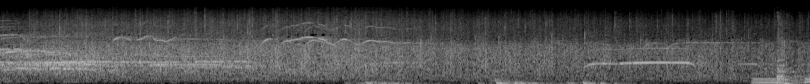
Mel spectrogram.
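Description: A live audience claps in a dense, steady roar of applause, with several shrill rising whistles cutting through. It stays loud throughout, easing only slightly near the end.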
